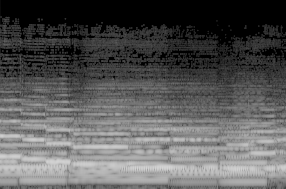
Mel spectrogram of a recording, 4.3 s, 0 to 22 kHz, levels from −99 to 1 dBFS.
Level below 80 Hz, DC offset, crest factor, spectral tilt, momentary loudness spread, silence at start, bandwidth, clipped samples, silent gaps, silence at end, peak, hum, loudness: -66 dBFS; under 0.1%; 14 dB; -7.5 dB/octave; 5 LU; 0 s; 10.5 kHz; under 0.1%; none; 0 s; -6 dBFS; none; -20 LUFS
